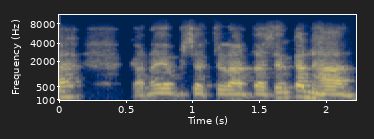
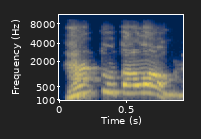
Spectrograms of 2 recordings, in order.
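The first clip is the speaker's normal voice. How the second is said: higher, louder joking yell for help; mock panicked cry; 10 semitones higher, 6 dB louder than usual. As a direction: ham up a desperate shout to the ghost. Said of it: "Untung Petrus nggak salah ngomong".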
